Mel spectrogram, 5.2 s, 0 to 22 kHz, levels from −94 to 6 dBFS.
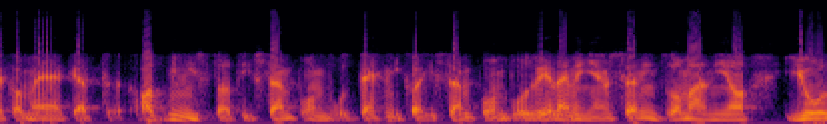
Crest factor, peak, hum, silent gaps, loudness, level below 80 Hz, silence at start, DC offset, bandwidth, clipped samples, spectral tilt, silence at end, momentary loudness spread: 16 dB; -12 dBFS; none; none; -29 LUFS; -56 dBFS; 0 s; under 0.1%; 11.5 kHz; under 0.1%; -7.5 dB/octave; 0 s; 5 LU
